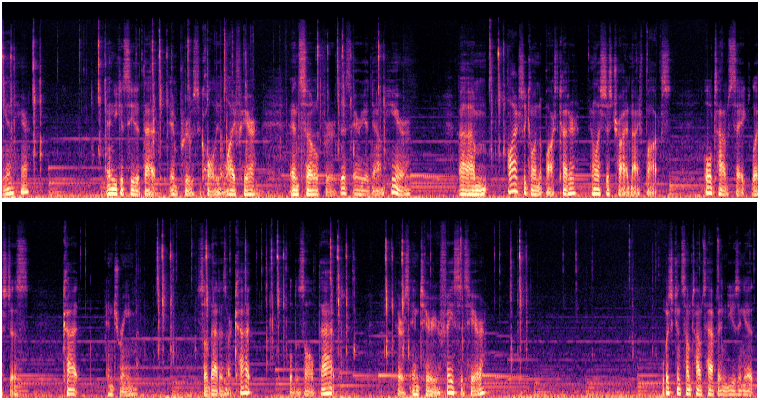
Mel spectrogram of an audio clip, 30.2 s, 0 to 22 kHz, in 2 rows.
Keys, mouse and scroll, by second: 0.0 ctrl+x, 0.6 Tab, 0.9 scroll down 1, 1.1-1.7 middle click, 1.6 scroll up 1, 2.6 click, 3.1 x, 3.5 scroll down 1, 3.8 shift+middle click, 4.2 scroll down 1, 4.5 middle click, 4.9-6.3 scroll down 1, 6.8-7.5 typing, 9.9 alt+w, 11.7-12.9 drag, 13.1-14.4 middle drag, 16.6 click, 17.8-18.2 scroll up 1, 18.3 z, 18.6 middle click, 19.2 a, 19.5 click, 20.6 ctrl+x, 21.8 alt+z, 22.8-23.1 typing, 23.5 click, 24.9 shift+click, 25.4 x, 26.3 click, 26.9-27.8 middle drag, 28.9 click, 30.0 shift+click.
